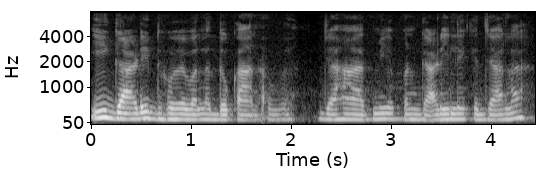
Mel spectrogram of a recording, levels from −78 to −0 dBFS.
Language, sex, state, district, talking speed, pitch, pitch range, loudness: Bhojpuri, male, Bihar, Muzaffarpur, 160 wpm, 140 Hz, 135-145 Hz, -18 LUFS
